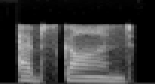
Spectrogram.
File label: "abscond", English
